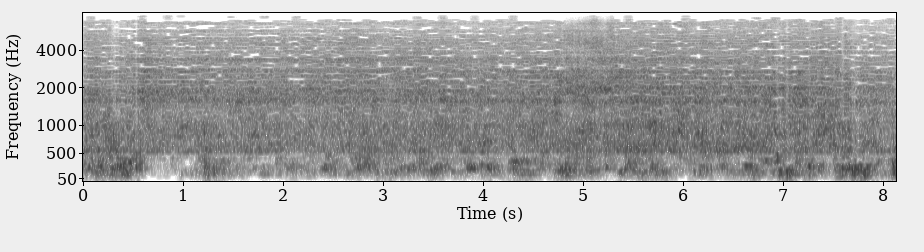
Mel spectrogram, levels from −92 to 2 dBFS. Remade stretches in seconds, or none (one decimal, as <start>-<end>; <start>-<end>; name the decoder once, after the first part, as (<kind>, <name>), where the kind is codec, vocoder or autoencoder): 4.8-5.3 (codec, SNAC)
